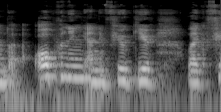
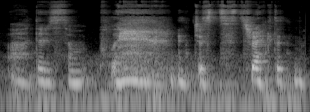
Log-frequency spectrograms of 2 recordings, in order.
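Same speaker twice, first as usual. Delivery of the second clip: quick whispered aside, then a laugh; 2 semitones lower, 7 dB quieter than usual. Real, not acted. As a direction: drop to a whisper as if someone might hear. Aside about a distracting noise.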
